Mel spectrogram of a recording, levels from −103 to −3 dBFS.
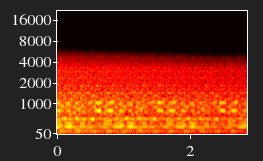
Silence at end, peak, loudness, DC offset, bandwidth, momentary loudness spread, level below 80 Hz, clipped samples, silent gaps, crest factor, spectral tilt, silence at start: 0 s; -20 dBFS; -36 LUFS; under 0.1%; 5.6 kHz; 6 LU; -66 dBFS; under 0.1%; none; 14 dB; -4.5 dB/octave; 0 s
